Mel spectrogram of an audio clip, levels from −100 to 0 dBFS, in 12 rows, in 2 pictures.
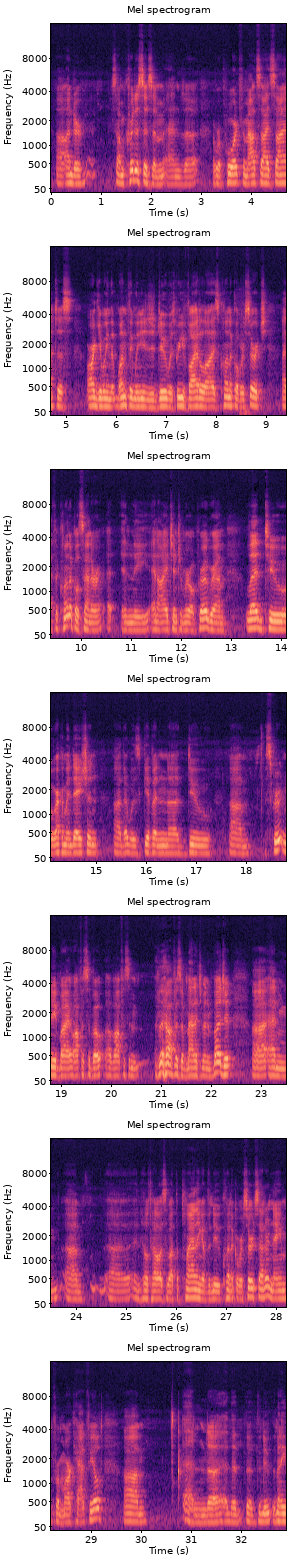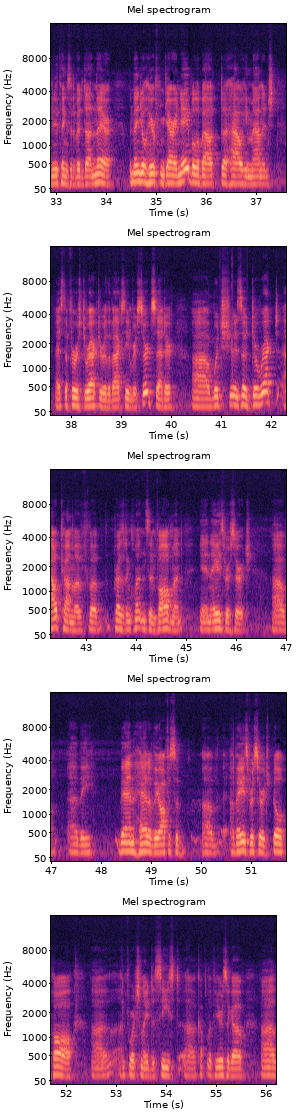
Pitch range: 125-145 Hz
